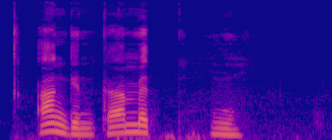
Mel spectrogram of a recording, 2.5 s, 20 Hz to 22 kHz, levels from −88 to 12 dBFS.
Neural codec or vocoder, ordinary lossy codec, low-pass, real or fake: none; none; none; real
